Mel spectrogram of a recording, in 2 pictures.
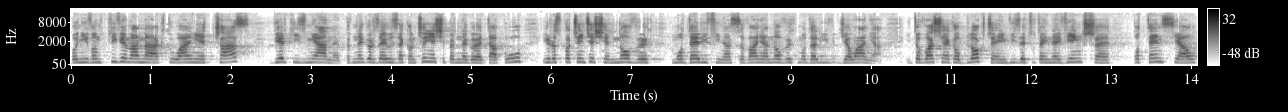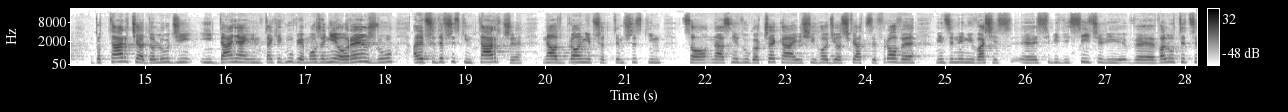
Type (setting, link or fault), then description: setting, live audience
